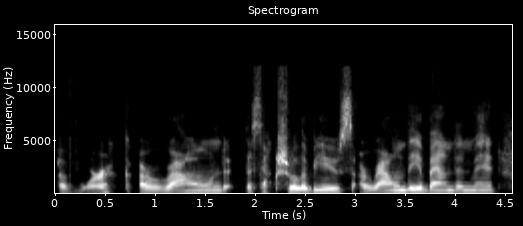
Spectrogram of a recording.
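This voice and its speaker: The tone is bright and sharp, and the pace is very slow. The background is quiet. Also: woman. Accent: American. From Los Angeles, USA. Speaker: spiritual leader and motivational speaker. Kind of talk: podcast interview answer.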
